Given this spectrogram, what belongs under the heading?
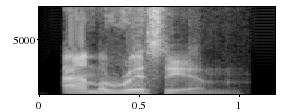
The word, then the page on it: americium: British English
